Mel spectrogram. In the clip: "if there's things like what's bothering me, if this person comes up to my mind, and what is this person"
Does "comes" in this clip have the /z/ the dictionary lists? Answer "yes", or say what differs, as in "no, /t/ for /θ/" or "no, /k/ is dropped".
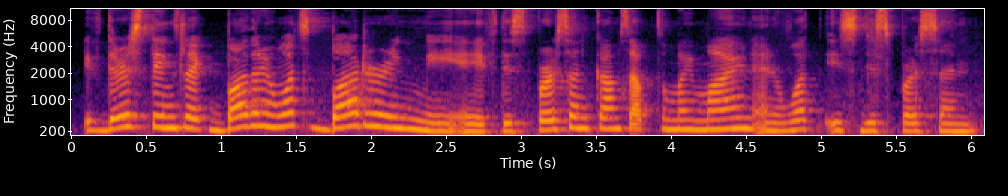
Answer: no, /s/ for /z/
